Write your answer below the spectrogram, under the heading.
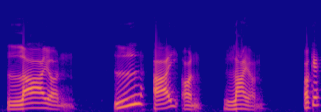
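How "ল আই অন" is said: "এল আই on" as held l, long ai, then on; sounding out. Shown as a demonstration. Teacher showing the new way of reading, sounded out slowly. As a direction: break lion slowly into three separate sounds. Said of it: "sound করে পড়াটা".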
